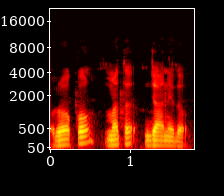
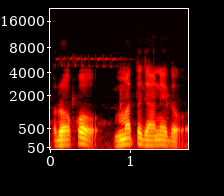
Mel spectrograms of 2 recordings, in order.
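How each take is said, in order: First: Slow, रोको मत grouped, a break, then जाने दो; pause after मत. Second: Slow, with a break after रोको, then मत जाने दो run together; pause after रोको. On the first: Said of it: "यहाँ लगाते हैं रोको मत". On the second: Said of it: "यहाँ लगाते हैं तो रोको". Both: Shown as a demonstration.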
